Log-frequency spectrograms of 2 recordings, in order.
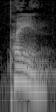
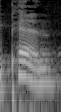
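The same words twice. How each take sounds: First: "Pen" with a Southern twang; Southern US accent. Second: Said in the usual way. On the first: Shown as a demonstration. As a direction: say "Pen" as they do down South, like pin. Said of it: "you know how they say it?". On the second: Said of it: "a pin for a needle or a".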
